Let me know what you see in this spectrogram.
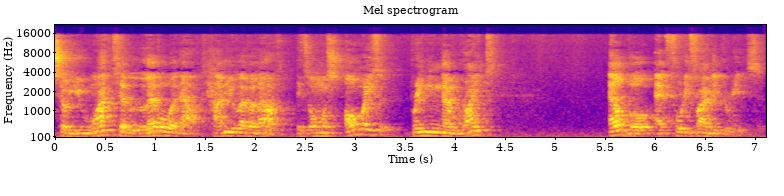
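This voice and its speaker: The speech comes at a fairly quick pace. Audible room echo and noticeable background noise fill the recording. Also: man. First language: Hebrew. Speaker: shooting instructor. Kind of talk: hands-on instruction. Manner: halting.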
